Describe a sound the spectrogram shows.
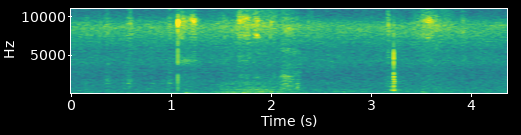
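A small plastic model knocks lightly as a hand moves it on a table.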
